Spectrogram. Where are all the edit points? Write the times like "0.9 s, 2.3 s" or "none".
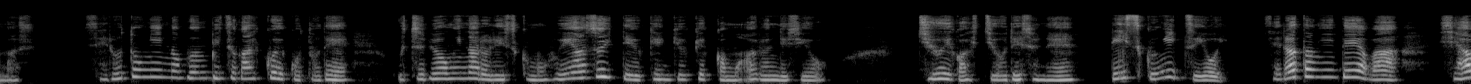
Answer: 10.9 s, 12.5 s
